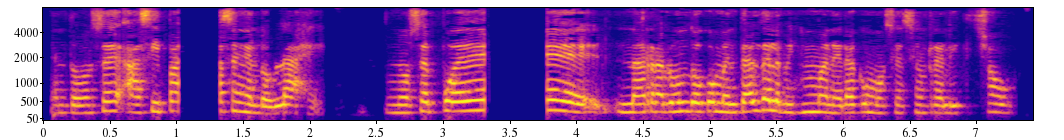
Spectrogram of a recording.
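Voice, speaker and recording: A woman's voice: fairly high pitch, steady tone, moderate pace. A woman, a voice actress, talking casually in an interview, explaining at length and often repeating words as she searches for them. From Venezuela. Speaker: voice actress and journalist, guest. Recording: dull lo-fi audio.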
